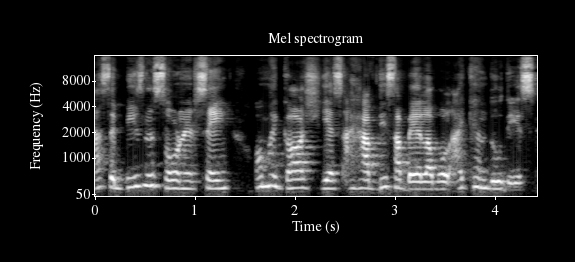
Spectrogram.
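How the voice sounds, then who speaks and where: With a non-native accent, a woman talks in a bright, sharp tone at a fairly high pitch, using ordinary pitch variation. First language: Spanish. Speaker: digital entrepreneur. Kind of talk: interview. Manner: halting.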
